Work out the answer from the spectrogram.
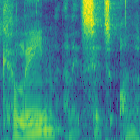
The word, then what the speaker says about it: Culzean: It's spelt Culzean, but pronounced Killeen, and it sits on the top of the cliffs down in Ayrshire.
